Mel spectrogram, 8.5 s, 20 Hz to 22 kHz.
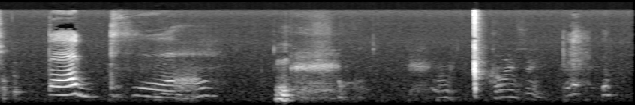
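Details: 9-month-old baby pretending to sneeze: babbling, then a short sharp sneeze-like burst, a playful imitation, with an adult's voice in the background.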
